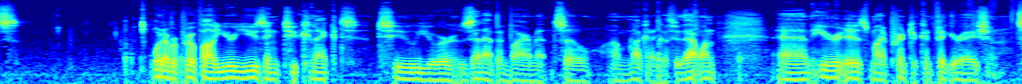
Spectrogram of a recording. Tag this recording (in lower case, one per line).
speech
